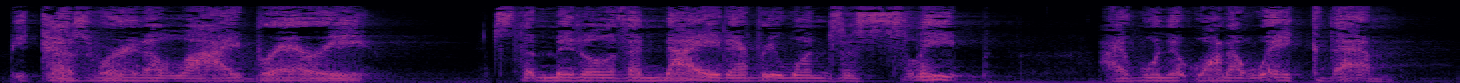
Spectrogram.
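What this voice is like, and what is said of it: Whispering, very quiet voice. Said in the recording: “Why are you whispering? ... You always whisper. ... It's as loud as I can speak.”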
